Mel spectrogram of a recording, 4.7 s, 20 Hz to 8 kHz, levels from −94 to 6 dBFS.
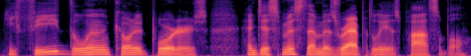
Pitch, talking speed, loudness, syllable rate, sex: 105 Hz, 165 wpm, -21 LUFS, 5.2 syllables/s, male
